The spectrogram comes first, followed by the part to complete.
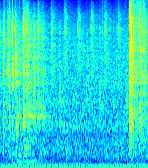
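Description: Small road roller's engine idling steadily. A short voice is heard just after the start, and a single sharp knock comes near the end.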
